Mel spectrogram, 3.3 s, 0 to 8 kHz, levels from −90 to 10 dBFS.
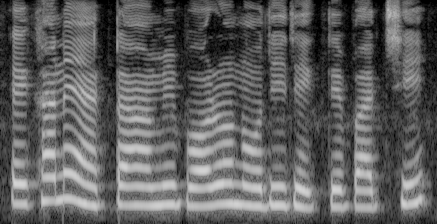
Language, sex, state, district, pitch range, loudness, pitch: Bengali, female, West Bengal, Alipurduar, 245-275 Hz, -12 LUFS, 255 Hz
